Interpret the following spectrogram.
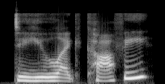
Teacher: If your voice doesn't rise at the end of, Do you like coffee? it might not even sound like a question. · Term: question intonation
